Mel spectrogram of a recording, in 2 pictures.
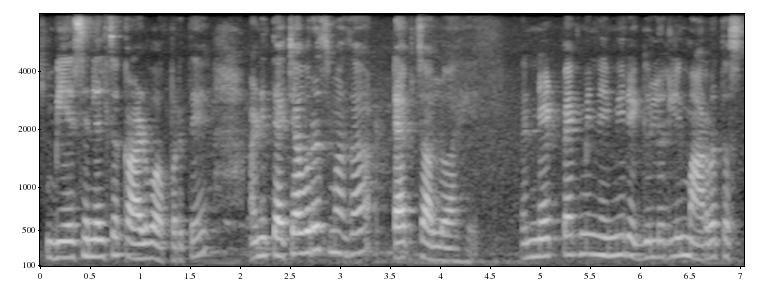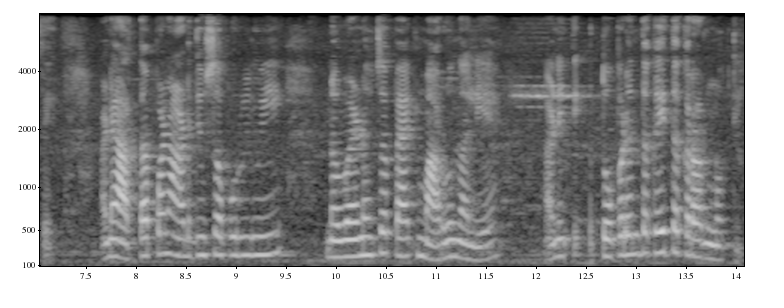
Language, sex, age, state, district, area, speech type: Marathi, female, 60+, Maharashtra, Kolhapur, urban, spontaneous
